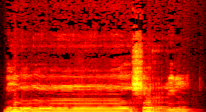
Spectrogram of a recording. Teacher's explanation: menyamarkan suara nun di antara suara nun dan shin. di antara nun mati dan huruf yang ditemunya, yaitu shin. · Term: Eva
